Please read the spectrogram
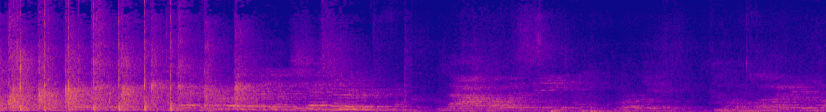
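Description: Voices in a large, echoing hall. In the first two seconds a quick run of sharp taps or claps sounds over them, then the sound drops to quieter talk.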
